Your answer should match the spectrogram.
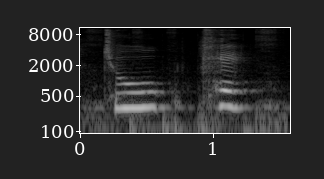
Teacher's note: hiet and kyuk combines produces k sound.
